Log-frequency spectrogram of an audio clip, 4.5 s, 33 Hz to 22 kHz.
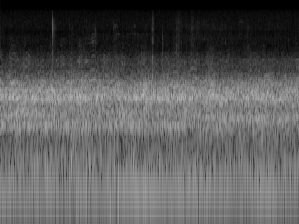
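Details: A great flock of snow geese rising at once as a boater approaches, March 2021; countless overlapping honks merge into a steady, even clamour, with a low hum beneath.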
